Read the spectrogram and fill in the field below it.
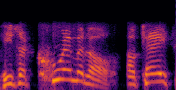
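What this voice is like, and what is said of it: Yelling, loud angry voice. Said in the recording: “I'm yelling.”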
